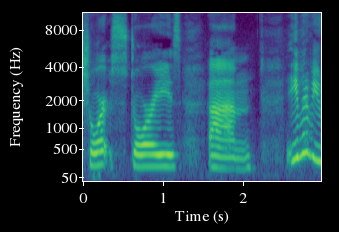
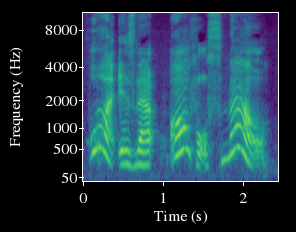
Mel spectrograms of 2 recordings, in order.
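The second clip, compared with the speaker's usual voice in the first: cow voice; 5 semitones higher, 3 dB louder, much slower than usual. Acted.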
